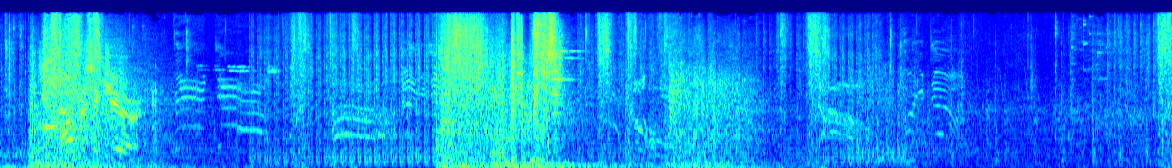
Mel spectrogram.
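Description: Rapid automatic gunfire from a Bizon in the shooter game Strikezone, loud bursts of fire recurring under steady talk and other game noise throughout.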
